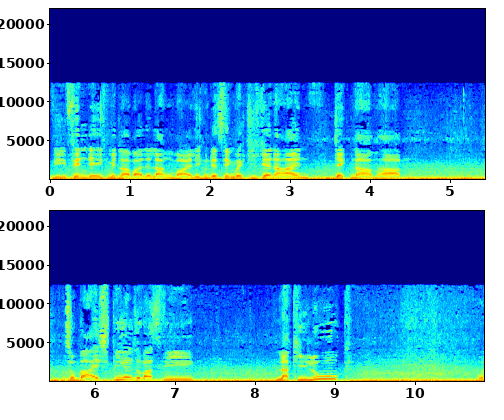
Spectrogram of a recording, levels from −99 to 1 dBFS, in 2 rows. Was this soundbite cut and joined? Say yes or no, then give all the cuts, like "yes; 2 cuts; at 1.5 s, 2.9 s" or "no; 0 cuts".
no; 0 cuts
